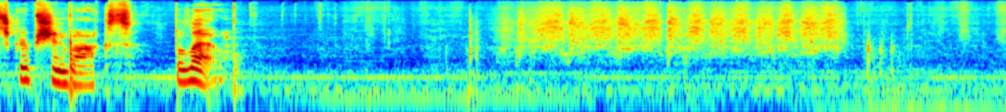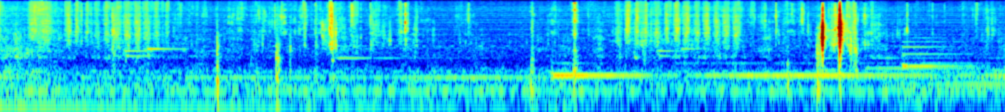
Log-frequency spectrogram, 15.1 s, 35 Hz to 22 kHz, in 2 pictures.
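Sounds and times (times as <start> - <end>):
sponge rubbing on card: 3.8 - 6.4.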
